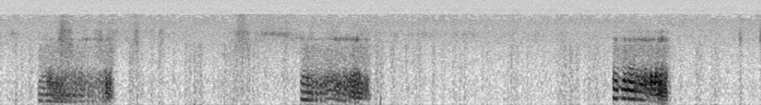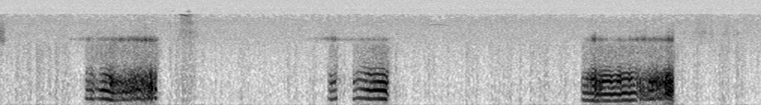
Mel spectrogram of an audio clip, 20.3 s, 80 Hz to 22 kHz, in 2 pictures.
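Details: Small 1.2 kg chihuahua sleeping beneath a blanket at night beside its owner, snoring loudly with six harsh, rattling breaths of about a second each, repeating every three to four seconds, somewhat unevenly.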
